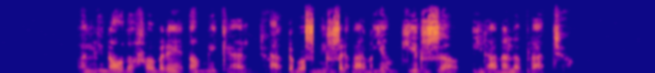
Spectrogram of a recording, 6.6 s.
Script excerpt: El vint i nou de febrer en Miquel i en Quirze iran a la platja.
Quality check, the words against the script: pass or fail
fail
